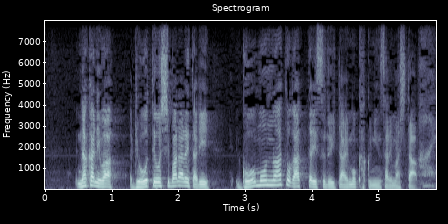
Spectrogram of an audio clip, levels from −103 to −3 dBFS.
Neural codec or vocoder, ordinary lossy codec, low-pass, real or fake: none; none; none; real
